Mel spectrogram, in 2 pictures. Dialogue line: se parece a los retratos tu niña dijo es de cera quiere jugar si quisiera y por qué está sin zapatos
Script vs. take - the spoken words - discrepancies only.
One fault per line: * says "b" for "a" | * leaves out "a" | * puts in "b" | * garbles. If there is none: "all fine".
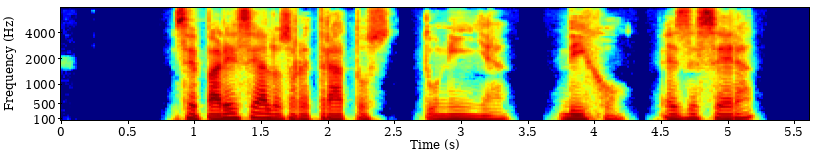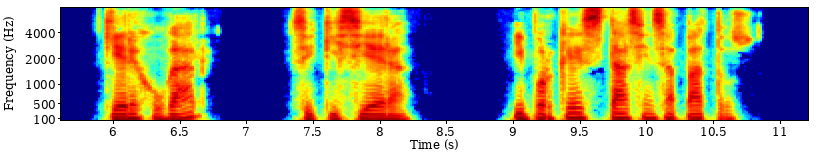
all fine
